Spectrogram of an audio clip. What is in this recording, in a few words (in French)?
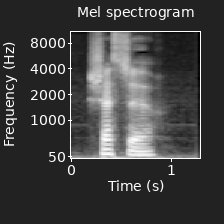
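"chasseur", French; Mots francais phonemes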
